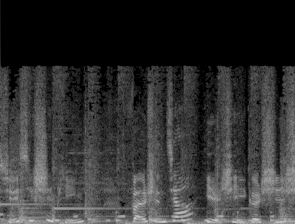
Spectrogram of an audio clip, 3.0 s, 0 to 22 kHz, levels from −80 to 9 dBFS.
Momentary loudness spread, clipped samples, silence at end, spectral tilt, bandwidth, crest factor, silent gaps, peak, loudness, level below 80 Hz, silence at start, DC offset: 6 LU; under 0.1%; 0 s; -3.5 dB/octave; 16 kHz; 16 dB; none; -2 dBFS; -18 LUFS; -36 dBFS; 0 s; under 0.1%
